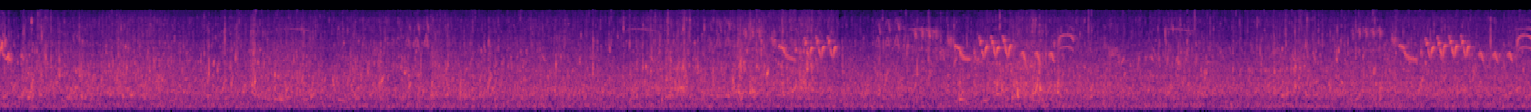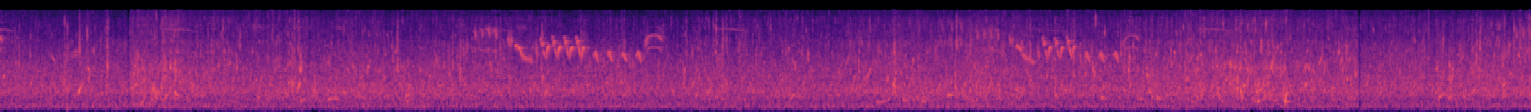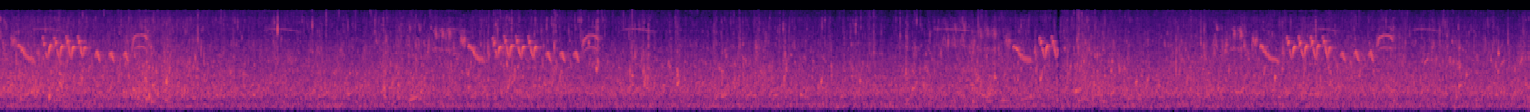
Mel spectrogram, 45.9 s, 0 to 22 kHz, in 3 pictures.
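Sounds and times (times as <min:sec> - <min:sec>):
stream of water trickling: 0:00.0 - 0:45.9.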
